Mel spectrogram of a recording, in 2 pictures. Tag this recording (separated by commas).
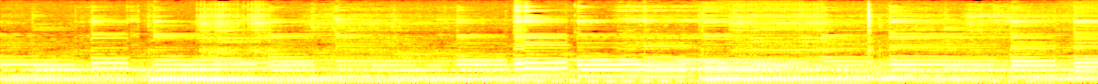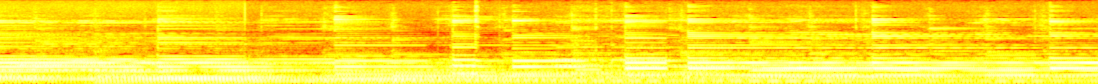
Music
